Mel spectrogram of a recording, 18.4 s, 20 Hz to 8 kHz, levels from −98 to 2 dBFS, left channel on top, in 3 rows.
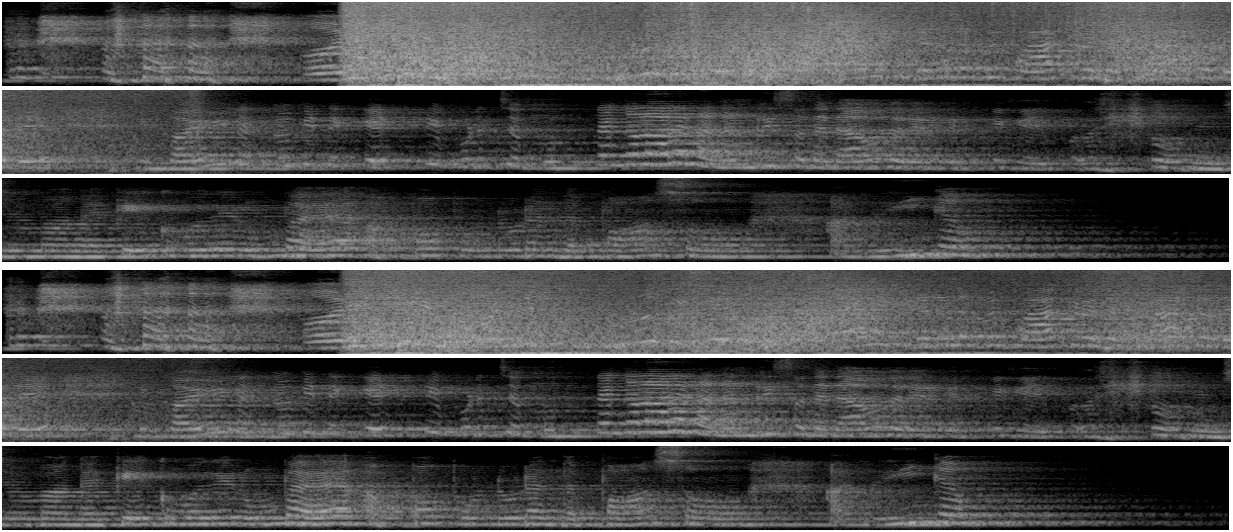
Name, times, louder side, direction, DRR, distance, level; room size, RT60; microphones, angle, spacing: voice 1, 0.0-12.1, equal, ahead, 1 dB, 1.0 m, -41 dB
sound 1, 1.7-7.1, left 5 dB, 65° left, 0.7 m, -34 dB
voice 2, 6.8-7.3 12.1-17.1, right 1 dB, 40° right, 3 dB, 1.1 m, -43 dB
17.0 x 6.3 x 4.0 m, 2.2 s
head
